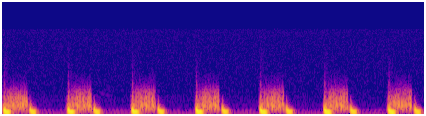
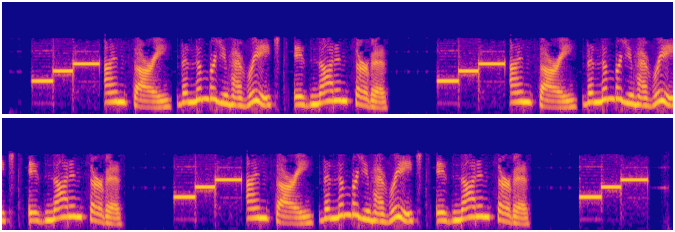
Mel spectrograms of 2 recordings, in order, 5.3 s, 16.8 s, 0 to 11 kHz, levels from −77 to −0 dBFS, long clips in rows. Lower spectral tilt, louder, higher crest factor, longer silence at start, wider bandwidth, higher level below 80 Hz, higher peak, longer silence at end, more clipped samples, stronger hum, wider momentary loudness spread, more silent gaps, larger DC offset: first, -12 dB/octave vs -10.5 dB/octave; second, -21 LUFS vs -13 LUFS; about the same, 14 dB vs 12 dB; second, 0 s vs 0.35 s; second, 1 kHz vs 4.3 kHz; first, -16 dBFS vs -58 dBFS; about the same, -2 dBFS vs -2 dBFS; second, 0 s vs 0.3 s; neither; neither; about the same, 10 LU vs 8 LU; neither; first, 0.2% vs under 0.1%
